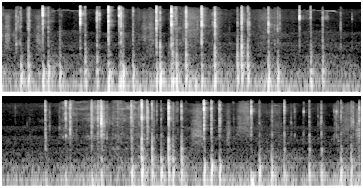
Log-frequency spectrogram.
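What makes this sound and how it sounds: Long acrylic nails type on a bare, backlit MacBook Pro keyboard with plastic keys, producing rapid, sharp clicky taps with a dull low thump beneath each one. The bursts of typing slow into a quieter pause near the middle before resuming at a brisk pace.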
